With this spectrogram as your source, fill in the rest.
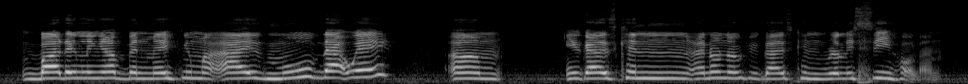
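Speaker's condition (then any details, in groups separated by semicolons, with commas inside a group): Cerebral palsy; speech therapy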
